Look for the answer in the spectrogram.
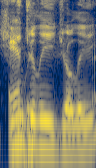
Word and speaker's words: Angelina Jolie: Angelina Jolie.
